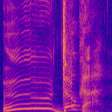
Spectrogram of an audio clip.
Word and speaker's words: Udoka: My favorite new coach, or at least I like to say his name, for the first time ever, Udoka.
